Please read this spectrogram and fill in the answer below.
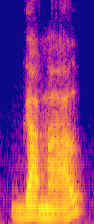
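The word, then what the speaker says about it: גמל: duas palavras olhei para vocês primeira palavra grammar gamal tenho aqui uma legal duas latas de sílabas duas sílabas ga mau significa em hebraico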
